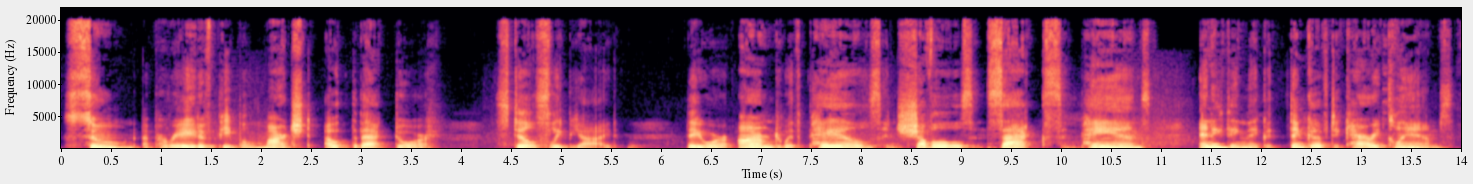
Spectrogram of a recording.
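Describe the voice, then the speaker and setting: A woman with a low-pitched voice reads a picture book to young children. She takes her time, at a very unhurried pace. Her phrasing is deliberate and expressive, in the manner of a storytime teacher.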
